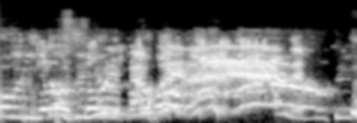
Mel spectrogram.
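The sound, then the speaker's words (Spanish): A voice imitates a frightened scream, as of someone scared when the octopus appeared while watching Spider-Man: a loud, wavering, high-pitched cry that rises and falls for a couple of seconds, continuous with a brief laughing, speech-like quality. “Se puso a gritar.”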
